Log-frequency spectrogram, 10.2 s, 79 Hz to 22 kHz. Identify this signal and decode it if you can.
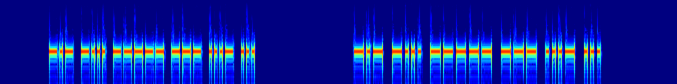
Morse code, heard as a keyed tone, about 32 wpm, 700 Hz. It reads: KB0OVS KB0OVS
